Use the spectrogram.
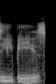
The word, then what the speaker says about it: Zebes: I've always pronounced it as ZBs.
